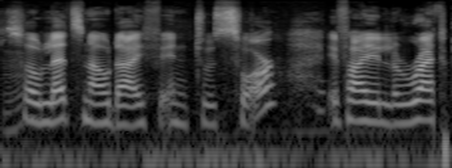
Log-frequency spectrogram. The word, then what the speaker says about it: SAOR: That's how you pronounce it, SAOR.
